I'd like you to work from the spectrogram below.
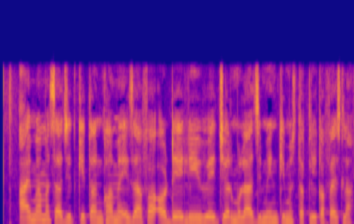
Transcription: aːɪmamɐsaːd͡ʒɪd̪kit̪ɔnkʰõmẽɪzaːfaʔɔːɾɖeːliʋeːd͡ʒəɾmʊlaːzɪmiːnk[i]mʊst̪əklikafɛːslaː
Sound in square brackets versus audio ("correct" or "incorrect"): correct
